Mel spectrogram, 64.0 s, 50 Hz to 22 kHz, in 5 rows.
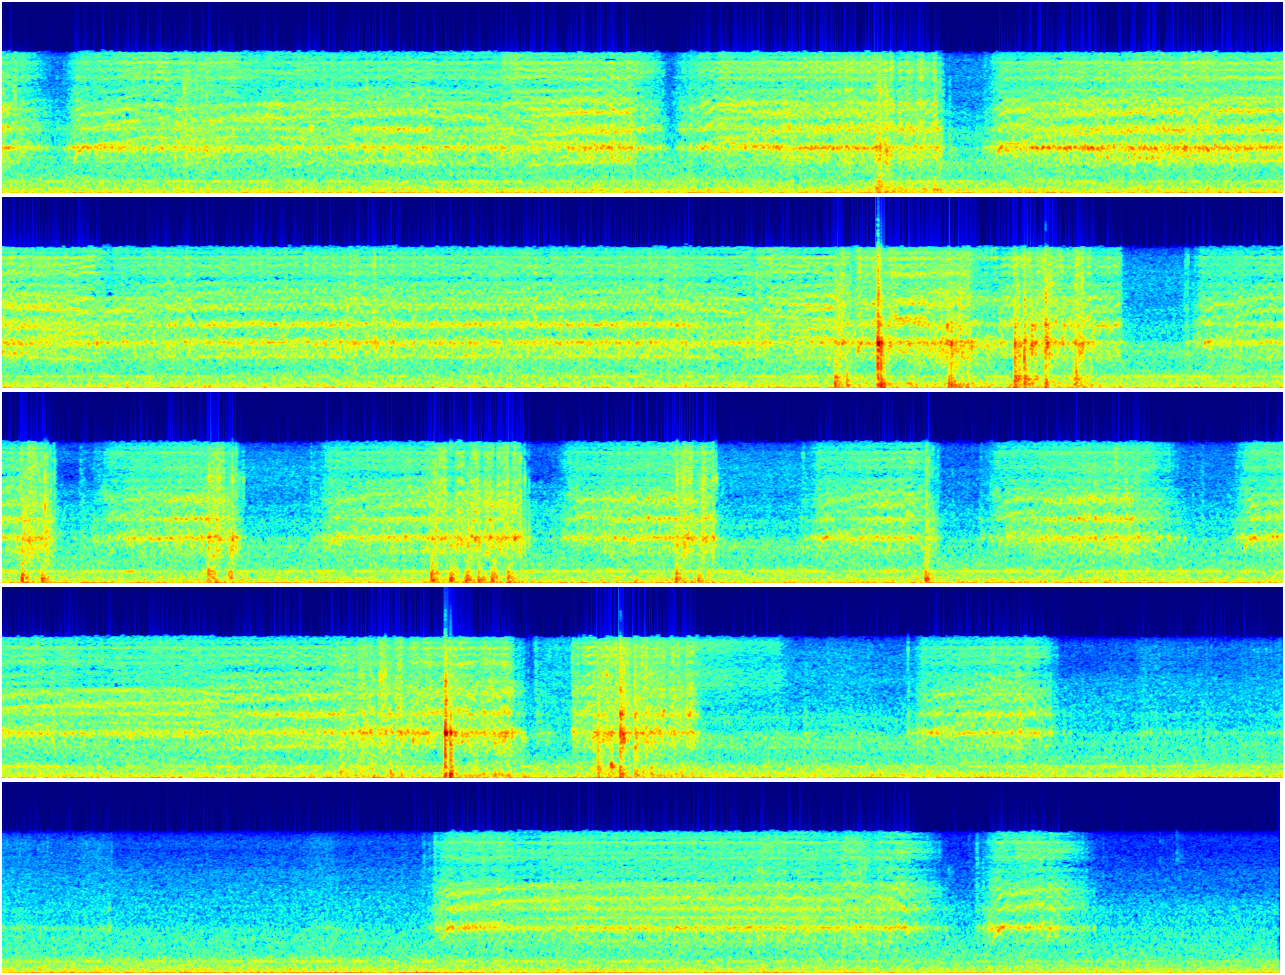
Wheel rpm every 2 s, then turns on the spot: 110, 160, 160, 120, 120, 140, 160, 160, 160, 160, 160, 130, 90, 100, 90, 100, 70, 80, 80, 140, 160, 140, 100, 30, 60, 20, 0, 30, 150, 160, 70, 0.
48-52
